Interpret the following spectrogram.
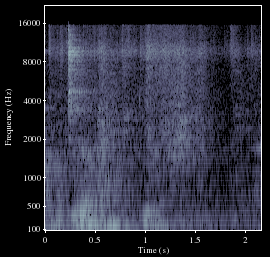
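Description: Faint, indistinct voices of people talking in the hall, with a brief click just after the start.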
